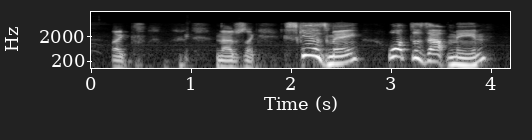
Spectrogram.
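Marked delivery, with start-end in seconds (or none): 1.9-4.0 bad British accent, pitched much higher. Retelling how Nigel reacts to the line, horrible Nigel accent. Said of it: "That was a horrible Nigel accent".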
